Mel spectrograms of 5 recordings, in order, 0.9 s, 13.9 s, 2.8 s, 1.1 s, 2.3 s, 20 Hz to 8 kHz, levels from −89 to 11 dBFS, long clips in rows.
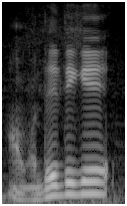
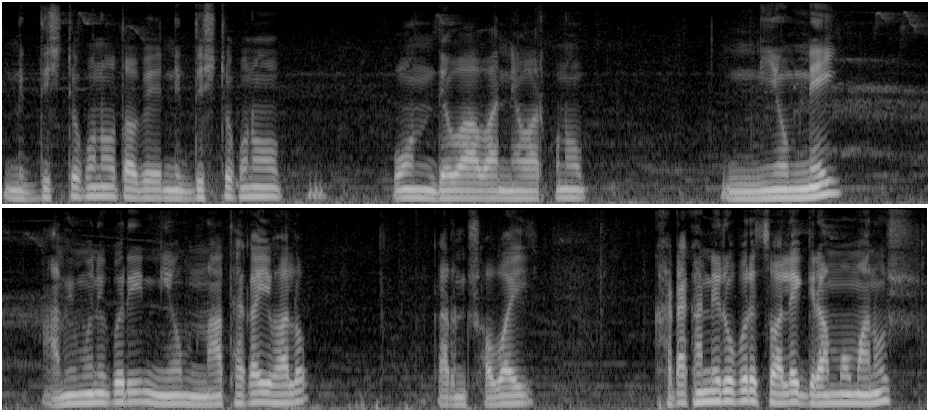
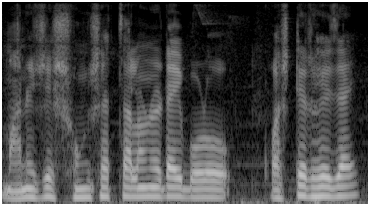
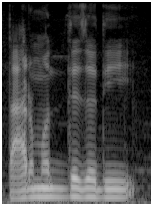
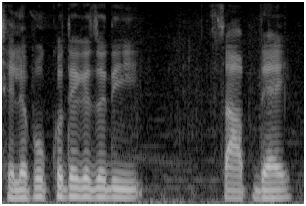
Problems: constant background noise, background conversations at intervals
